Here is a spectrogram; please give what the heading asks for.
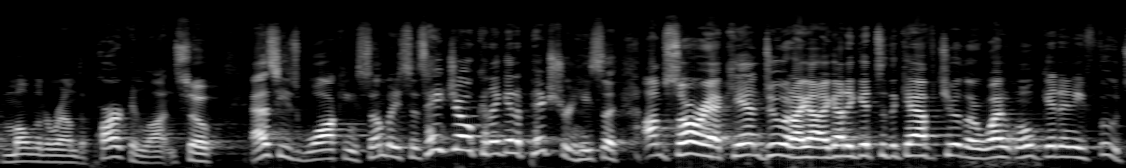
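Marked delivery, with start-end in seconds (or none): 3.2-4.3 high, loud fan call across the lot. Retold or imitated. Fan calls out to Joe for a picture, loud and quick. 4.8-8.4 loud, high, rushed apology; hurried brush-off. Retold or imitated. Joe rushing to the cafeteria waves off a fan, loud and hurried.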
